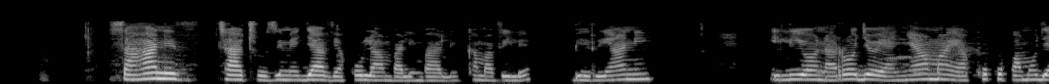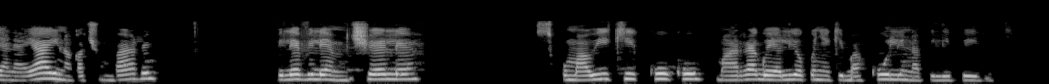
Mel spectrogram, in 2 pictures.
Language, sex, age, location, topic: Swahili, female, 25-35, Mombasa, agriculture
